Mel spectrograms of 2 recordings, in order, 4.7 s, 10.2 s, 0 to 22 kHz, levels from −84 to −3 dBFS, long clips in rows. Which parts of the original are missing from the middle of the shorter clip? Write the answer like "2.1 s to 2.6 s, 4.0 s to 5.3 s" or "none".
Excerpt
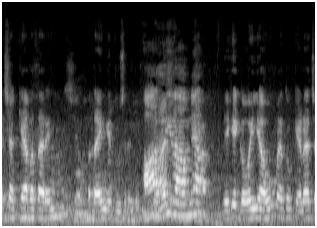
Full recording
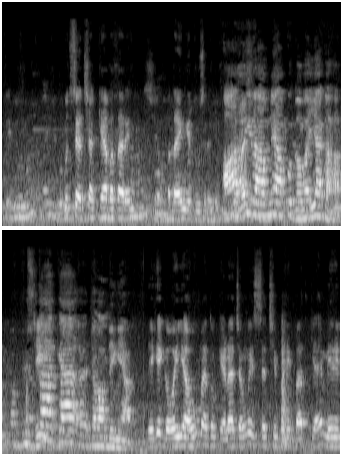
4.2 s to 6.9 s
